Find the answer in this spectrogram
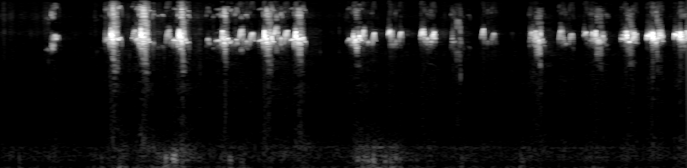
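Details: African pipit nestlings, fed white butterflies by adults at the nest, give very high, thin, chittering begging calls in quick irregular bursts rising and falling in intensity, with faint low rustling beneath.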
